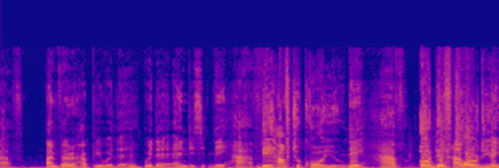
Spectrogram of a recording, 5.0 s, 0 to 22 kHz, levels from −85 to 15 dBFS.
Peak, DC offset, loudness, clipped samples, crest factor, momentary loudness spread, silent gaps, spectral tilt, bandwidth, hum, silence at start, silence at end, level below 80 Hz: -6 dBFS; under 0.1%; -22 LUFS; under 0.1%; 16 dB; 9 LU; none; -5 dB/octave; 16 kHz; none; 0 s; 0 s; -40 dBFS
